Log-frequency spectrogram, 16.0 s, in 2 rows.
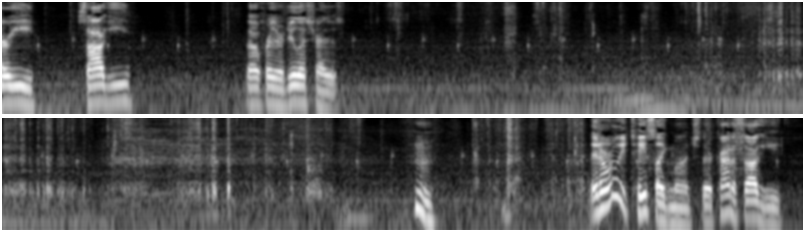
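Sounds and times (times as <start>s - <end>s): low steady car hum: 0.0s - 16.0s
person chewing fries: 3.6s - 13.9s.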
